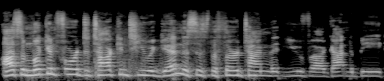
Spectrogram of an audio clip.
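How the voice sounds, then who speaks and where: A man's voice: high-pitched, fairly even intonation, fairly quick. A man hosting a church podcast, welcoming his guest in a friendly way with frequent filler words. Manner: friendly, filler-heavy, says "uh" often. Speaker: podcast host.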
